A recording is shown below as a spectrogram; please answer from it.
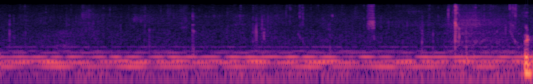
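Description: Soft background music holding a steady chord, with scattered faint clicks and crinkles of prepackaged communion elements being opened and handled.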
